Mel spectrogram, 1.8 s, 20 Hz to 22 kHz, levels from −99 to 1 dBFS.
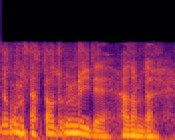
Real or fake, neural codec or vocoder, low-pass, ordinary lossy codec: fake; autoencoder, 22.05 kHz, a latent of 192 numbers a frame, VITS, trained on many speakers; 7.2 kHz; none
